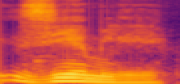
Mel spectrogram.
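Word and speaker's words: земли: That'll be zemli, zemli.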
